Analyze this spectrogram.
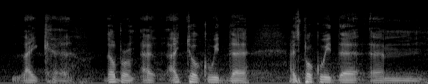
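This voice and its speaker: Very deep and low, a man's voice comes with an Italian accent. He speaks at a fairly slow pace. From Italy. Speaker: sports official, former track athlete. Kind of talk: press conference speech. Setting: press conference on stage. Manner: halting, many fillers and repetitions.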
